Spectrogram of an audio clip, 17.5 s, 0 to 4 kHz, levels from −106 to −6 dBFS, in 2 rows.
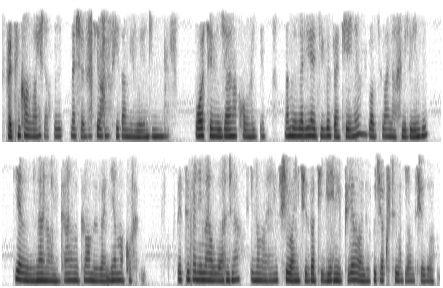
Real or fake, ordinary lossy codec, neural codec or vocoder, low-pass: fake; MP3, 32 kbps; codec, 16 kHz in and 24 kHz out, 0.6 kbps, FocalCodec, streaming, 4096 codes; 3.6 kHz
